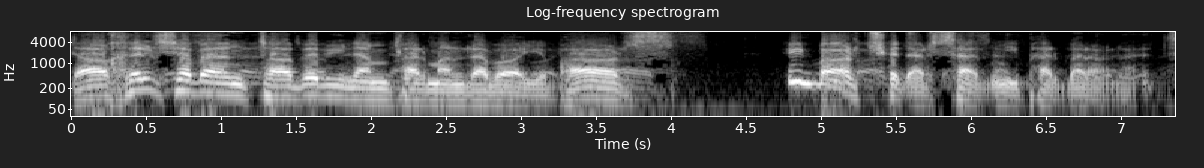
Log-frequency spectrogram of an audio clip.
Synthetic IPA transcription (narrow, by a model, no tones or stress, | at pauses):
d̪̥ɒːxelʃævæːnd̪̚t̪ʰɒːbe̞biːnæmfæɾmɒnɾævɒːjḛpʰɑːɾs | inbɒːɾt͡ʃʰe̞d̪æɾsæɾmiːpʰæɾbæ̰ɾɑ̰ːnæ̰d̪̥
